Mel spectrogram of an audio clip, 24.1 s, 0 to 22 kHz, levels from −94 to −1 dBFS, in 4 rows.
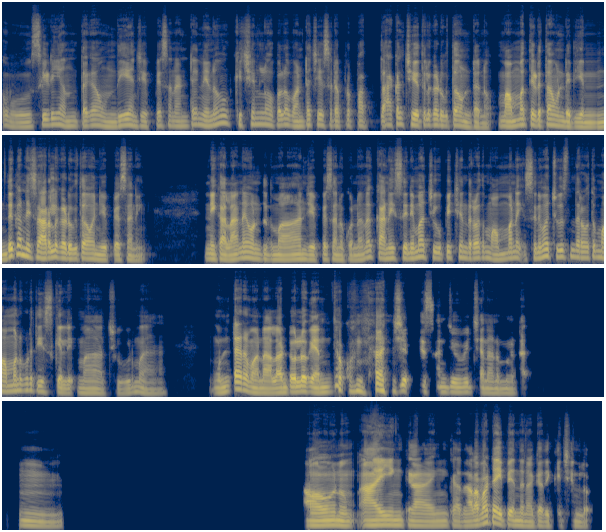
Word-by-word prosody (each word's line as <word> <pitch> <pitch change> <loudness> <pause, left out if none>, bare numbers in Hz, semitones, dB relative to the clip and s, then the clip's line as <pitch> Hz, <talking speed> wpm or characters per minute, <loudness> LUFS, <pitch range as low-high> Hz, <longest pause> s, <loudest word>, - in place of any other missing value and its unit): OCD 100 +9 -4
అంతగా 115 +3 -5
ఉంది 105 +3 -5
అని 120 - -8
జెప్పేసనంటే, 110 0 -7
నేను 125 +4 -3 0.2
కిచెన్ 155 -1 -5
లోపల 130 0 -4
వంట 110 +2 -4
చేసేటప్పుడు 135 -2 -5
పొద్దకలు 155 - -5
చేతులు 135 0 +1
గడుగుతా 125 -1 -1
ఉంటాను. 95 -3 -5
మా 110 - +5
అమ్మ 125 - 0
తిడతా 140 - +2
ఉండేది. 100 -4 -3
"ఎందుకు 95 - +1
అన్ని 175 -5 +2
సార్లు 140 +3 +6
గడుగుతావు" 120 0 +2
అని 105 - -2
జెప్పేసని. - - -3 0.7
నీకు 115 0 +5
అలానే 110 +7 +3
ఉంటది 115 -4 -5
మా 100 - +2
అని 110 -1 -3
జెప్పేసి 110 +2 -2
అనుకున్నాను. 100 +7 -4
కానీ 130 0 +4
సినిమా 130 +5 +2
చూపించిన 145 +2 -3
తరువాత 135 +2 -1
మా - - 0
అమ్మని 135 +4 -2
సినిమా 135 +7 0
చూసిన 160 +1 -3
తరువాత 140 +1 -3
మా - - +4
అమ్మని 140 +2 -2
గూడా 155 - -6
తీసుకెళ్ళి 95 -5 -2
మా 95 - -5 0.2
చూడు 90 +6 -11
మా. 90 - -8 0.7
ఉంటారు 155 +7 +5
మా 100 - +3
నాలంటోలకి 115 +5 +5
ఎంతో 110 +2 -1
కొంత 130 -5 -4 0.2
అని - - -15
జెప్పేసని 115 -1 -3
చూయించాననమాట. 95 -5 -5 1.1
హ్మ్. 95 -4 -6 2.6
అవును. 105 0 +4 0.2
ఆ! - - +9 0.2
ఇంకా 110 -2 +1 0.3
ఇంకా 105 0 -7
అది 95 - -6
అలవాటయిపోయింది 115 -4 +5
నాకది 95 - -2
కిచెన్‌లో. - - -7
115 Hz, 160 wpm, -24 LUFS, 105-135 Hz, 2.6 s, ఆ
